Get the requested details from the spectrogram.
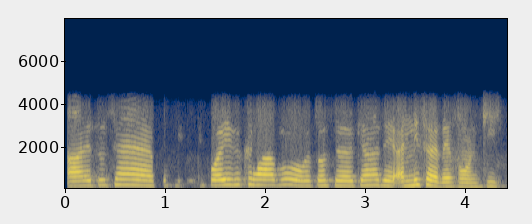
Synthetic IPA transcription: ɦãːd̪et̪ʊsẽ | koːibʱikʰɐɾaːbɦoːt̪oskjaːd̪eʔə̰nːisəkd̪eɛfʰoːnkiː

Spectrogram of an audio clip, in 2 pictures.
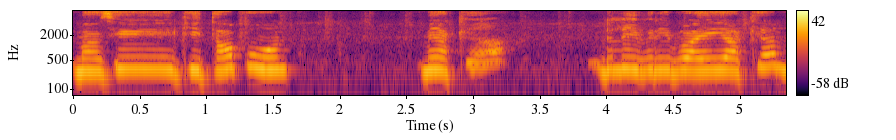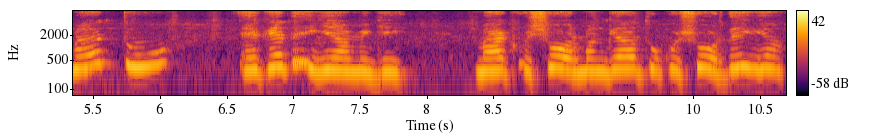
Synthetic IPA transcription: mɛ̃ːəsiːkiːt̪aːpoːɳ | mɛ̃ːakʰːjãː | ɖɪliːʋɾiːbaːiːaːkʰːjãːmɛ̃ːt̪ũː | eːkeːd̪eːɡɪjãːmĩkiː | mɛ̃ːkʊʃoːɾməŋɡɪjãːt̪̬ũːkʊt͡ʃʰoːɾd̪eːɡɪjãː

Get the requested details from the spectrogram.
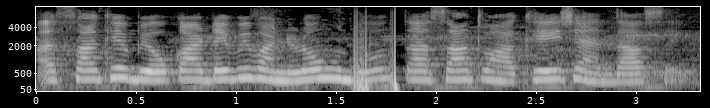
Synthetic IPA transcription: ɐsãkʰeːbijokaːʈebɪʋɐɲɪɽ̃oɦũːn̆d̪ot̪ɐɐsãt̪ɐʋ̤ãkʰeːit͡ɕaːĩn̆d̪aːsḛː

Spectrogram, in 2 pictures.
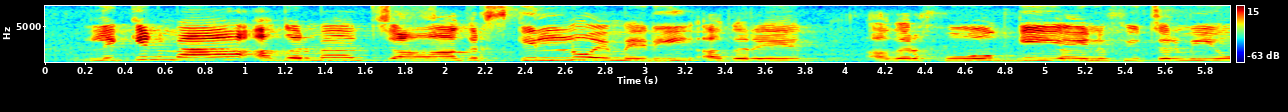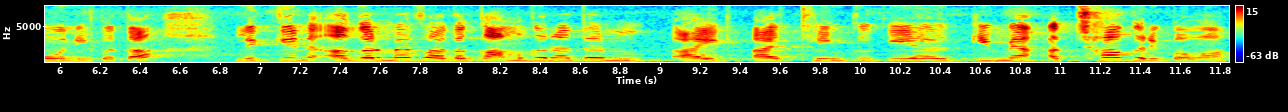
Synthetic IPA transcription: leːkɪnmɛ̃ɐɡəɾmɛ̃t͡ʃaːʋãɐɡəɾskɪlɦoːemeːɾiɐɡəɾe | ɐɡəɾhoːkiɪ̃nfjuːt͡ʃəɾmẽɦonɐĩpɐt̪a | leːkɪnɐ̰ɡəɾmɛ̃zjaːd̪akɐmkɐɾãt̪ɐaiaːɪt̪ʰɪ̃ŋkːikimɛ̃ʔɐtːʃʰakɐɾipɐʋã

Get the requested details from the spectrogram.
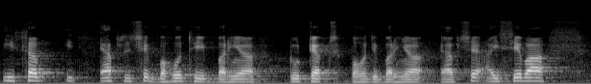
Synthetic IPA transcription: isəb | ɛːpst͡ʃʰɛbəɦʊt̪ɦibɐɾ̤ijã | ʈuʈeːksbɐɦʊt̪ɦibɐɾɦijãɛːpt͡ʃʰɛʔa̰ːiseba

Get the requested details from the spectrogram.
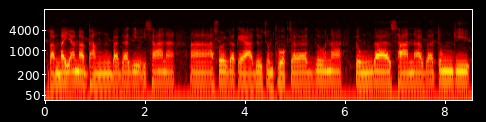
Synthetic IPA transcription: bambajamabʱaŋbadaɡiːsanaː | sojbɐkajaːdut͡ʃumtʰok̚t͡ʃaduna | tuŋdasanabatuŋɡi

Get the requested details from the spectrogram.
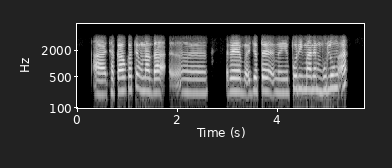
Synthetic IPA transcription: at͡ʃʰakawkat̪ɛɔnad̪aʔ | ɾɛd͡ʒɔt̪ɛpɔɾimanɛmbuluŋaʔa

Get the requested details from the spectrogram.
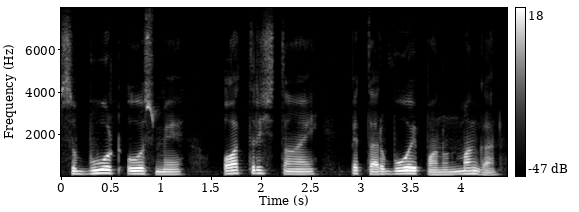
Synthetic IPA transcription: sɐbuːʈoːsmẽ | ɔːt̪ɾɪʃt̪ãːj | pɪt̪ɐɾboːjpɐnunmɐ̃ŋɡan

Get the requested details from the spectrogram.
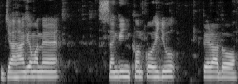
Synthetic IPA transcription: d͡ʒəɦãːɡɛmənɛ | səŋɡɪɲkʰoːnkoːɦɪd͡ʒuː | peːɽaːd̪ɔː

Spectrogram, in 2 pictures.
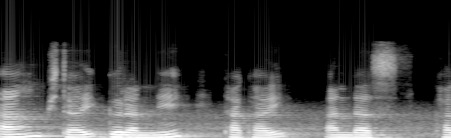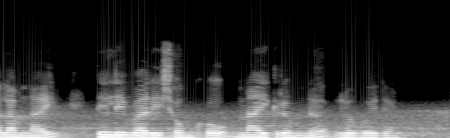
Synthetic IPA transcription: aŋpʰi̥tʰajɡɯɾanːi | tʰakʰaj | andas | kʰalamnaj | d̥elibaɾisɔmkʰɯwnajɡɾɯmnɯlɯbɯjdɯ

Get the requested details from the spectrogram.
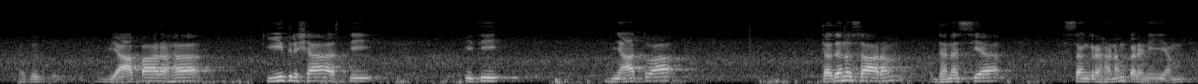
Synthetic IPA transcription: ɐt̪u | ʋjaːpaːɾɐɦɐ̆ | kiːd̪ɾɪʃaːɐst̪i | t̪i | ɡɲaːt̪ʋaː | t̪ɐd̪ɐnusaːɾɐm | d̪ʱɐnɐsjɐ | sɐŋɡɾɐɦɐɳɐmkɐɾɐɳiːjɐ̰m

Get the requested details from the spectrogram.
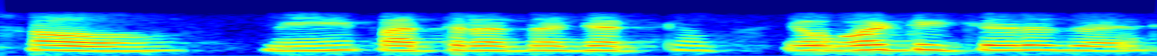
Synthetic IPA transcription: ɦo | miːpət̪ɾət̪ad͡ʑəɽʈ̪ːajeɡʱaʈit͡ɕəɾət͡sae

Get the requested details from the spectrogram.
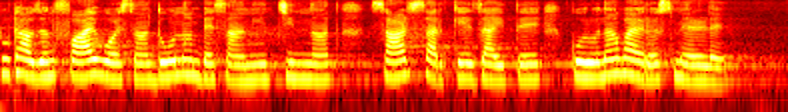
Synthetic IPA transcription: ʈut̪ʰawd͡zəɳɖfajʋʋəɾsãd̪onəbɛsãnit͡ɕinːãt̪ | saʈsaɾkʰed͡zajt̪e | koɾonaʋajɾəsmɛɭɳẽ

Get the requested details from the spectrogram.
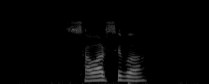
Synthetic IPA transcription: sawaɾseba

